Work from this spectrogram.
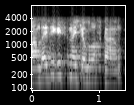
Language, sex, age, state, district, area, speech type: Kashmiri, male, 30-45, Jammu and Kashmir, Anantnag, rural, conversation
